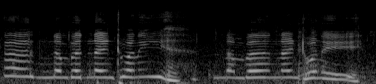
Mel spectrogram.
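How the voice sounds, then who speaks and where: A man voicing a high, polite underworld office clerk who calls out numbers in a slow, official way. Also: crowd noise. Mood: officious. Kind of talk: audio roleplay acting.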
